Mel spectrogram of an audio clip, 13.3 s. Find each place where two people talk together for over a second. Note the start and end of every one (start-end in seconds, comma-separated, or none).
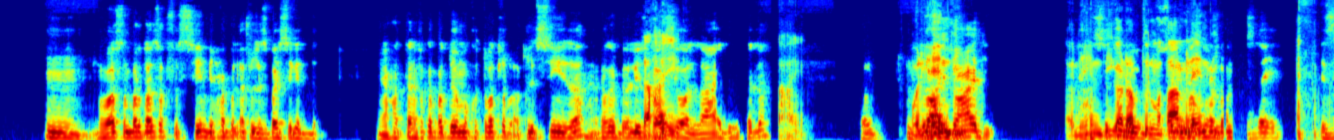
10.8-12.3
